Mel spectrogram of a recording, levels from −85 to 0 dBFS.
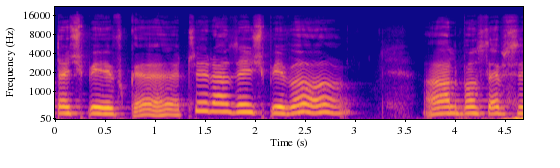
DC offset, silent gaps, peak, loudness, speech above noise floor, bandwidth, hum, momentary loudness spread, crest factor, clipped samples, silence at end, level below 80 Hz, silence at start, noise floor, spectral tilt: under 0.1%; none; -6 dBFS; -20 LUFS; 30 dB; 16 kHz; none; 6 LU; 14 dB; under 0.1%; 0 s; -42 dBFS; 0 s; -50 dBFS; -5 dB/octave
